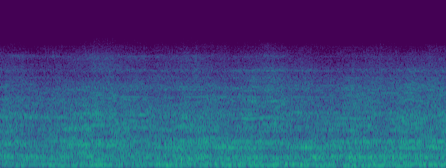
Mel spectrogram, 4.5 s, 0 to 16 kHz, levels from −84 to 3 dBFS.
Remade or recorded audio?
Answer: remade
